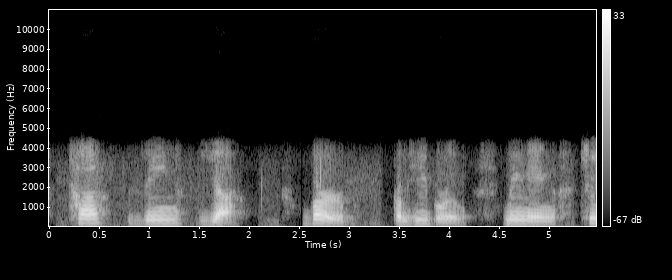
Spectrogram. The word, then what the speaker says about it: Tzynya: Pronounced Tzynya, verb from Hebrew, meaning to listen for, hear. Spelled T-Z-Y-N-Y-A. The first letter, T, is a stop. Disrupts airflow. Quick, sharp, staccato.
